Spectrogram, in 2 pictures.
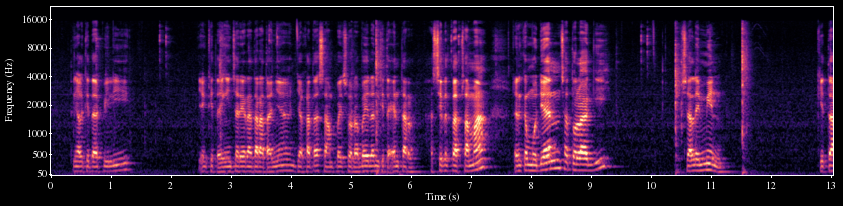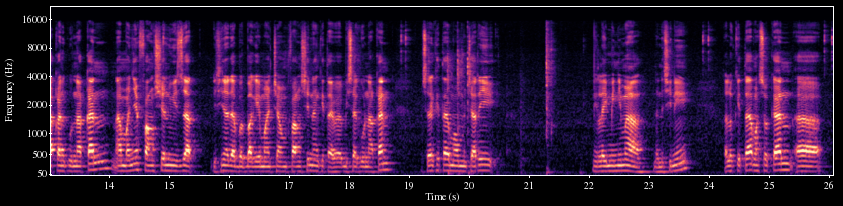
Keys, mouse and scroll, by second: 2.5 ctrl+click, 4.3 shift+click, 6.1 shift+Return, 7.3 click, 10.5 click, 11.1 BackSpace, 12.2 Return, 15.5 click, 17.5 scroll down 1, 18.1 scroll down 1, 18.8-19.1 scroll down 1, 19.5 click, 20.1-21.2 typing, 22.0 Return, 24.5 click.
